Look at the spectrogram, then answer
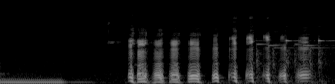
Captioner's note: chuckles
